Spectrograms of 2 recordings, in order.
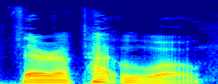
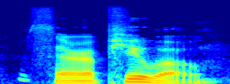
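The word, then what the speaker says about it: θεραπεύω: Some students favor pronouncing this word as therapeu. Our lexicon favors reading the epsilon oopsilon as a single def thong so that it would be pronounced therapuo.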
